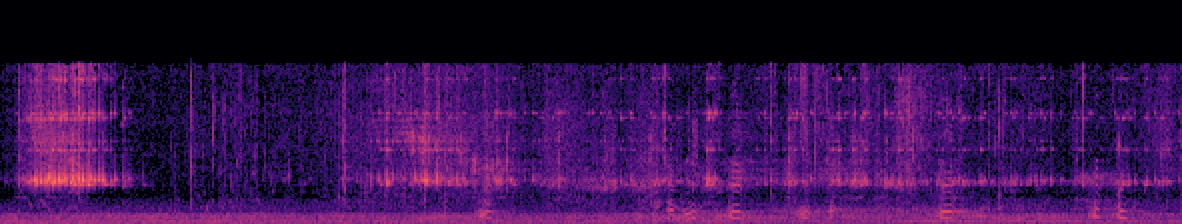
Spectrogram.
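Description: Birds calling: about five short calls that rise in pitch, a second or two apart, over a steady low background noise.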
